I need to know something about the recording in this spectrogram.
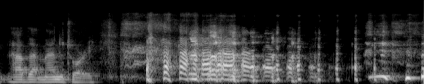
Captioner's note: all laughing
